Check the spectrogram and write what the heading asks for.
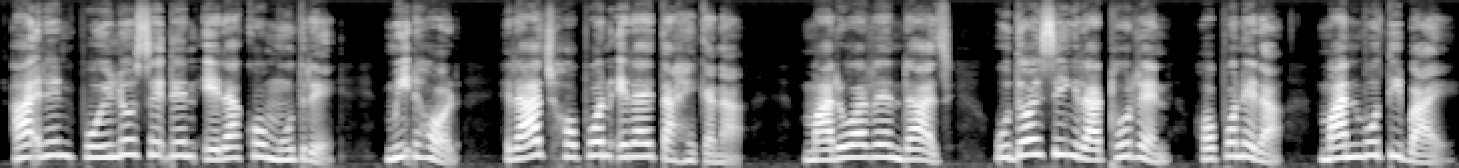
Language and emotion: Santali, neutral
